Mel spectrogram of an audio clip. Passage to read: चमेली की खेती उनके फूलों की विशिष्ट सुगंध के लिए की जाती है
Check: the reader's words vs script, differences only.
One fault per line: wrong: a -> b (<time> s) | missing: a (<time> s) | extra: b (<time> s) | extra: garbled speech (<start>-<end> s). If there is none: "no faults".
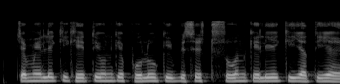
no faults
